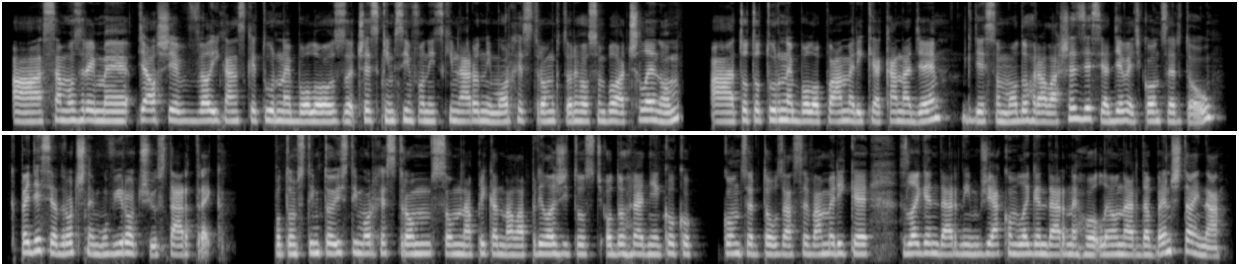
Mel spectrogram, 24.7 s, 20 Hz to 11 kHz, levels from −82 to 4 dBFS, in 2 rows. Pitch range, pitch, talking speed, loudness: 195-215 Hz, 205 Hz, 130 wpm, -16 LUFS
